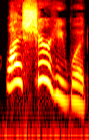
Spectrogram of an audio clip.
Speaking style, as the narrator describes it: cried

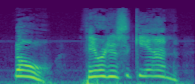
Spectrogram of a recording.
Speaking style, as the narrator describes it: he cried, alert once more

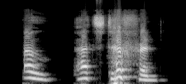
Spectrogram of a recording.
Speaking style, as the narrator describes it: laughed the man

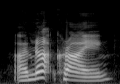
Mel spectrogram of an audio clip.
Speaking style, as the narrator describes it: answered Ermengarde in a muffled, unsteady voice

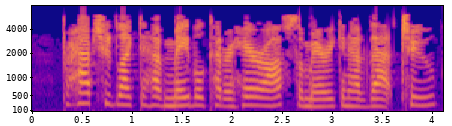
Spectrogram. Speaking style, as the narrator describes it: cried Susie, with whom hair was a tender point

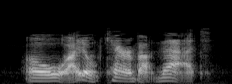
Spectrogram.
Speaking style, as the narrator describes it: he grumbled in reply

